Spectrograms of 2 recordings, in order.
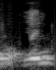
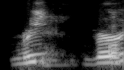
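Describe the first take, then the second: First: It is said in a British accent. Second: It is said in an American accent.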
